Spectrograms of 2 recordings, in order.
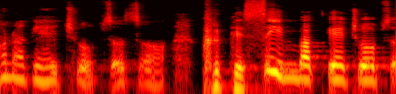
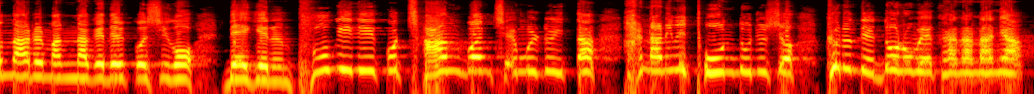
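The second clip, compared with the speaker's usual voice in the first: scornful taunt; 6 semitones higher, 6 dB louder than usual. Retold or imitated. Preacher voicing a scornful challenger.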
